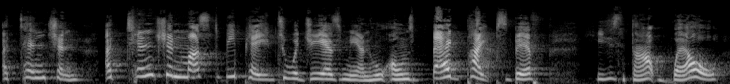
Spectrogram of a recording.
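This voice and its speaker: A woman's voice: sits high, expressive, slow pace, a bit bright, heavily acted. A woman playing an earnest, devoted, melodramatic wife and mother in a comic radio play. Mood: grave, melodramatic.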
